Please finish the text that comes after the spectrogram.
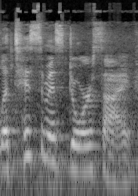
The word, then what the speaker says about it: latissimus dorsi: with the muscle called latissimus dorsi lat rhymes with flat it's a wide flat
